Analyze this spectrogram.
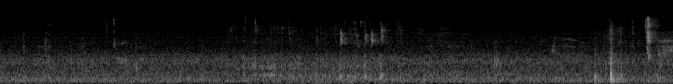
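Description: A man drinking from a small disposable cup: faint sips and swallows of liquid over a low steady hiss, with a few soft clicks near the end.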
